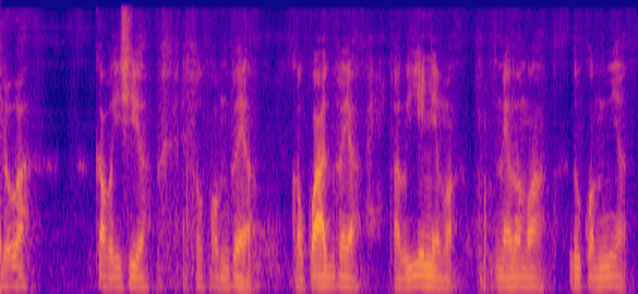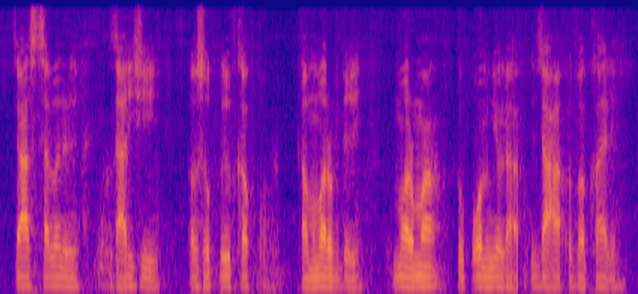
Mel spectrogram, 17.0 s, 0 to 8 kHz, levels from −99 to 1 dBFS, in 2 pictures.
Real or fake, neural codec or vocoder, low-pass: fake; codec, 16 kHz in and 24 kHz out, 0.6 kbps, FocalCodec, streaming, 2048 codes; 7.2 kHz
